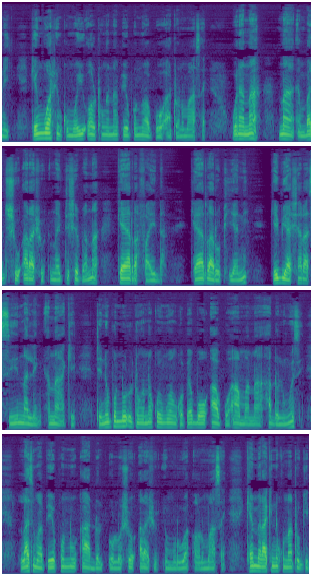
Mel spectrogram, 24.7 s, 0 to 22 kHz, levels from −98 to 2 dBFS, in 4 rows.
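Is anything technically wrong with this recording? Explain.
No, there is nothing technically wrong with this speech recording; no fault can be heard anywhere in the signal.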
